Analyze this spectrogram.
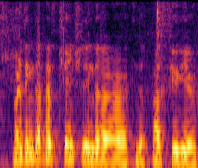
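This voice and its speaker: A man speaks at a moderate pace in a Spanish accent, his medium-pitched voice dark and mellow in tone. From Mexico. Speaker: podcast host. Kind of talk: interview.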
